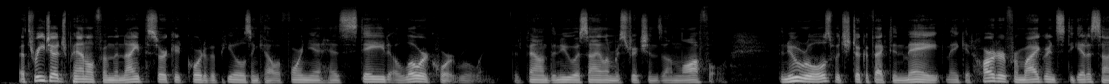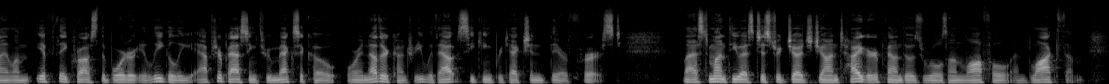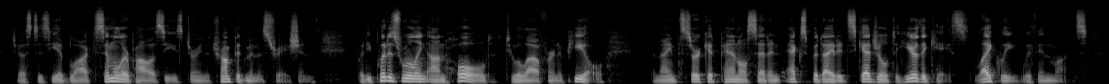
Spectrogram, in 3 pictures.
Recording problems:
none

